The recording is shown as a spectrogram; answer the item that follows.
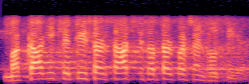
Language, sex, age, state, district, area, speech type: Hindi, male, 18-30, Bihar, Begusarai, rural, conversation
